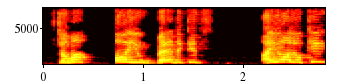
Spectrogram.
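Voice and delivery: put-on frantic, alarmed voice. Retelling a neighbor uncle's phone call after an earthquake, mimicking a panicked neighbor. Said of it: "he was all panicked".

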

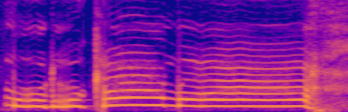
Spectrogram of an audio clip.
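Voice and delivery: high loud puppet voice. On a podcast, hyped about Mortal Kombat coming out, saying it in an Elmo voice. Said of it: "As stoked as Elmo saying".

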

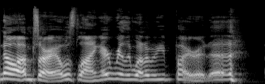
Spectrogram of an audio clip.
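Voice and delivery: very high-pitched, tearful, acted-out blubbering. Recapping a story, acting out Luffy's reply to Garp: imitating Luffy crying. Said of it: "Luffy starts crying like".

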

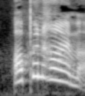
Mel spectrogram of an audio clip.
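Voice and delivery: put-on German-accented name.

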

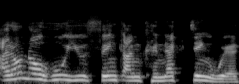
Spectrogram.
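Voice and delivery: ordinary talk

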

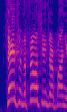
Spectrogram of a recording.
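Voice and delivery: sudden, loud, high-pitched shouted yell. Retelling a Bible story, as she wakes him: imitating someone yelling. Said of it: "she yells at him".

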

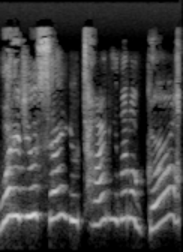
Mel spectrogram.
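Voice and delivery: mock shrill, very high, loud screaming. Recounting an anime scene where one character answers another, retelling a screamed retort. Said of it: "And Ed screams back".

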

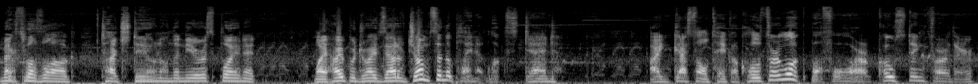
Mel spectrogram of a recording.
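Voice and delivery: put-on dog character voice. Playing a game demo, the speaker reads Maxwell's log in a dog voice. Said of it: "We need a dog voice".

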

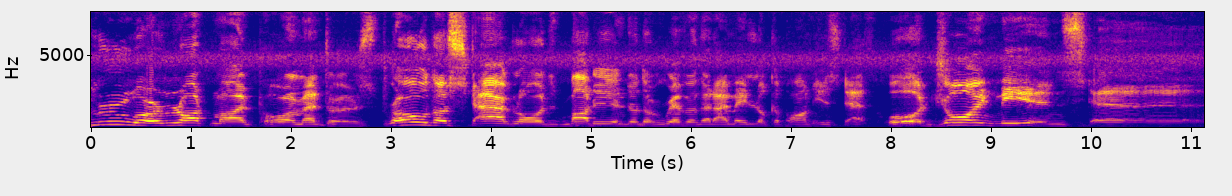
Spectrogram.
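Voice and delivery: eerie, waterlogged, ghostly undead calling voice. The game master voices a rotting dead man calling out across the river, eerie and soggy. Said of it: "calls out in an eerie, soggy voice".

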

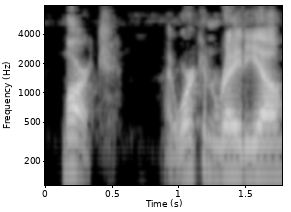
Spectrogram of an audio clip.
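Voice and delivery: ordinary talk, nothing marked

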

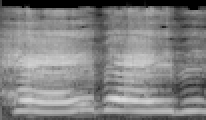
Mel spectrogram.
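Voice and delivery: sweet, very high, creaky, nice tone. Describing a gossiping woman greeting people from her window: imitating Miss Sadie's nice hey. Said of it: "That's a nice hey, Miss Baby".

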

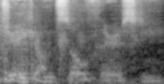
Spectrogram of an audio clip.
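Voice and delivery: hard-boiled, tough-guy noir brute voice. Retelling a sick brother at the top of the stairs: Mickey Rourke as Marv voice. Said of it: "He sounded like fucking Mickey Rourke playing Marv in Sin City".

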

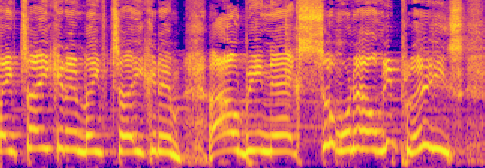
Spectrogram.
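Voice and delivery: very high, frantic, panicked screaming.

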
